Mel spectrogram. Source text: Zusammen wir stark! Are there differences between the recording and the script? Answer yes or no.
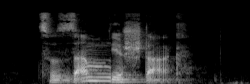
no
